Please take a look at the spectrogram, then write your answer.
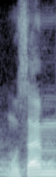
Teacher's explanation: Itu mim tasdid harus ditahan, harus dibaca gunnah, yaitu membaca dengan mendengung, keluar hurufnya dari pangkal hidung kita.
